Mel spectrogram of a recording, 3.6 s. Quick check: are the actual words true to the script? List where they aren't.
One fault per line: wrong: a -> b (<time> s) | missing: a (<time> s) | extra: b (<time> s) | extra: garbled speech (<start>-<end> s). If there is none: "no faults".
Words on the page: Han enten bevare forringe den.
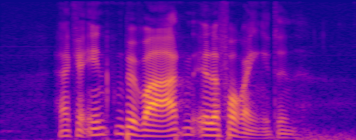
extra: kan (0.7 s)
extra: den eller (1.8 s)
